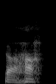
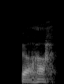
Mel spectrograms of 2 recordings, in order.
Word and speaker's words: shachah: But the Hebrew word for worship, Shahach. It's spelled S-H-A-C-H-A-H. Shahach. At the end. Shahach.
